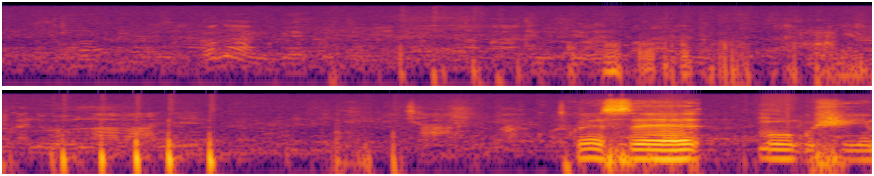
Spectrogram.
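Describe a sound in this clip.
A man speaks loudly into a microphone through a loudspeaker in an echoing hall.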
